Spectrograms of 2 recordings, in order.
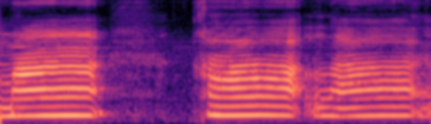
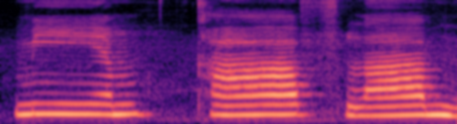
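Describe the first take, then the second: First: Each letter is read as one short syllable. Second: Each letter is read as its full name. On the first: The speaker calls it wrong. "bukan ma, ka, la, bukan gitu ya" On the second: The speaker calls it right. "dibacanya tuh kayak mim"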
